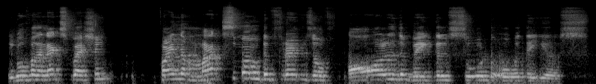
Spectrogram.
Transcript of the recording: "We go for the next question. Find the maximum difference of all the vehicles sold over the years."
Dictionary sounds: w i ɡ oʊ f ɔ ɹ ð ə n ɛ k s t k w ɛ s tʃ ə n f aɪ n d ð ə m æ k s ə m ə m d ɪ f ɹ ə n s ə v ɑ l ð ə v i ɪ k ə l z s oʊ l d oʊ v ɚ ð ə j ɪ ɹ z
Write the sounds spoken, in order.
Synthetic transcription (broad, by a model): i ɡ oʊ f ɔ ɹ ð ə n ɛ k s t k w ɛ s ʃ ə n f aɪ n d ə m æ k s ə m ə m d ɪ f ɹ ə n s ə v ɑ l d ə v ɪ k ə l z s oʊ d oʊ v ɚ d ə j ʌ ɹ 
